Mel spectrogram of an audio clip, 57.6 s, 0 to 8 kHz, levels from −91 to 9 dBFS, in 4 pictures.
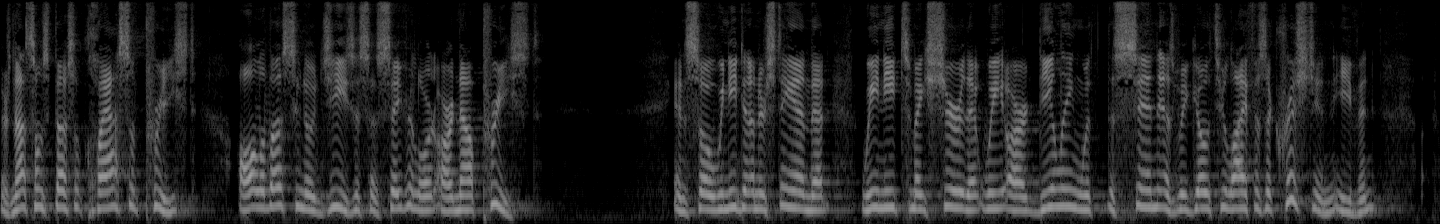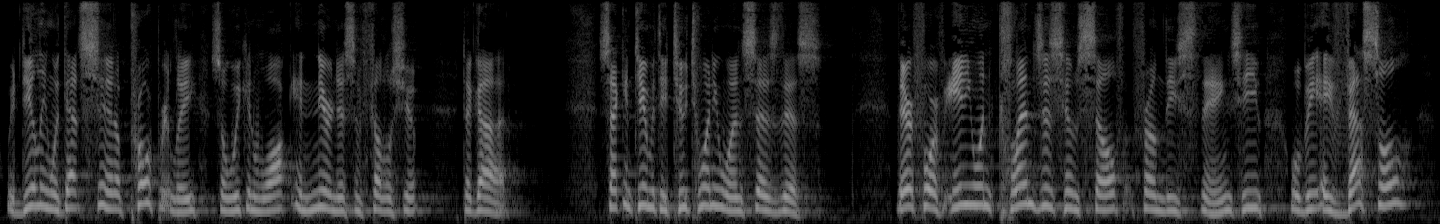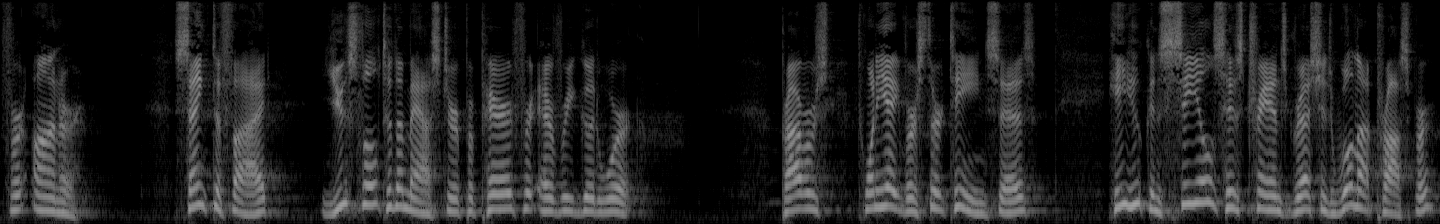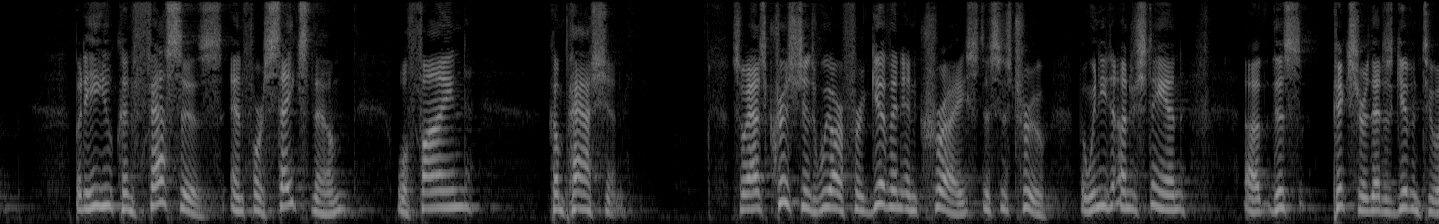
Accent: American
